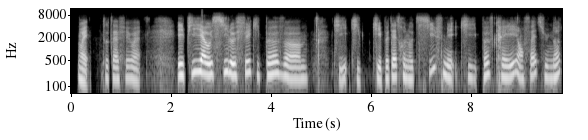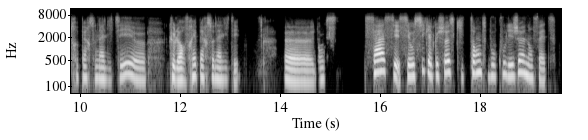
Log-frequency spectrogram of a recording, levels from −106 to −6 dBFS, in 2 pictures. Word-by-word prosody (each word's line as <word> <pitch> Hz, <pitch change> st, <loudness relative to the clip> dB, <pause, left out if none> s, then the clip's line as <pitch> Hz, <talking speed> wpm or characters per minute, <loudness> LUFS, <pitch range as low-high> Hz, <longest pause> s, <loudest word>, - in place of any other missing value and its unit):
Ouais, -, -, +3 dB, 0.3 s
tout 175 Hz, -, -7 dB
à 165 Hz, -1 st, +1 dB
fait, 175 Hz, +2 st, -7 dB
ouais. 155 Hz, -4 st, -4 dB, 0.7 s
Et 205 Hz, +1 st, +6 dB
puis 230 Hz, +5 st, -4 dB
il 255 Hz, -, +3 dB
y 260 Hz, -, +10 dB
a 225 Hz, -, +11 dB
aussi 215 Hz, +4 st, +3 dB
le 210 Hz, -3 st, +7 dB
fait 240 Hz, +5 st, -1 dB
qu'ils 205 Hz, -6 st, -10 dB
peuvent, 210 Hz, +1 st, +1 dB
hem, 165 Hz, -2 st, +1 dB, 0.5 s
qui 155 Hz, +3 st, -6 dB
qui 155 Hz, -4 st, -8 dB, 0.2 s
qui 170 Hz, -, -2 dB
est -, -, +2 dB
peut-être 185 Hz, +3 st, +1 dB
nocif 240 Hz, -, -6 dB
mais 185 Hz, -6 st, +1 dB
qui 180 Hz, -4 st, -9 dB
peuvent 210 Hz, +3 st, -1 dB
créer, 190 Hz, +5 st, 0 dB
en 170 Hz, -6 st, -1 dB
fait, 205 Hz, +7 st, -4 dB
une 175 Hz, -1 st, -4 dB
autre 195 Hz, -1 st, -3 dB
personnalité, 180 Hz, +3 st, -4 dB
heu, 155 Hz, -3 st, -2 dB, 0.5 s
que 180 Hz, -, +2 dB
leur 155 Hz, -2 st, +4 dB
vraie 190 Hz, +7 st, -2 dB
personnalité. 165 Hz, -6 st, -5 dB, 0.9 s
Heu, 140 Hz, -2 st, +2 dB
donc 160 Hz, +1 st, -9 dB
ç -, -, -11 dB, 0.6 s
ça, 255 Hz, +2 st, +6 dB
c'est 200 Hz, -, -1 dB
c'est 190 Hz, -, -2 dB
aussi 195 Hz, +8 st, -1 dB
quelque 205 Hz, -4 st, +1 dB
chose 235 Hz, +4 st, +1 dB
qui 185 Hz, -, -13 dB
tente 235 Hz, 0 st, +1 dB
beaucoup 195 Hz, +3 st, -7 dB
les 195 Hz, -1 st, 0 dB
jeunes, 235 Hz, -1 st, +1 dB
en 180 Hz, -, -4 dB
fait. 150 Hz, -3 st, -8 dB
185 Hz, 160 wpm, -23 LUFS, 165-215 Hz, 0.9 s, a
